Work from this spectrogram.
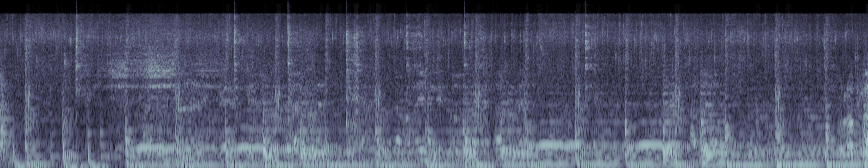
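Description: Spicy oil sizzles and fries in a pan while cooking amra dal, a steady close hiss with stirring scrapes and clinks, loud throughout.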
